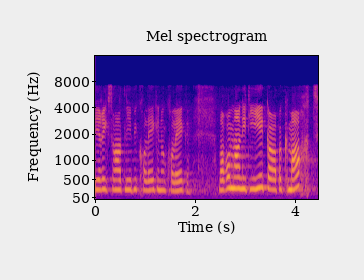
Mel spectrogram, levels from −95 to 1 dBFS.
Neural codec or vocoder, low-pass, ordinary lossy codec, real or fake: none; 7.2 kHz; AAC, 96 kbps; real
